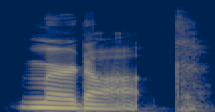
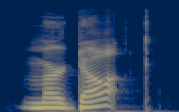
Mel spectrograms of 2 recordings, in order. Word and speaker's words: Murdaugh: specified in the trial you can say it anyway you want to say it okay just based on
